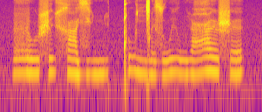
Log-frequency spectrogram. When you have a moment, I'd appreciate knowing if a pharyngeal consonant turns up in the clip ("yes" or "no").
yes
